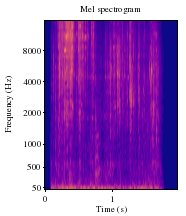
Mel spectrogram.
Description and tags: keys jingle
keys, jingle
